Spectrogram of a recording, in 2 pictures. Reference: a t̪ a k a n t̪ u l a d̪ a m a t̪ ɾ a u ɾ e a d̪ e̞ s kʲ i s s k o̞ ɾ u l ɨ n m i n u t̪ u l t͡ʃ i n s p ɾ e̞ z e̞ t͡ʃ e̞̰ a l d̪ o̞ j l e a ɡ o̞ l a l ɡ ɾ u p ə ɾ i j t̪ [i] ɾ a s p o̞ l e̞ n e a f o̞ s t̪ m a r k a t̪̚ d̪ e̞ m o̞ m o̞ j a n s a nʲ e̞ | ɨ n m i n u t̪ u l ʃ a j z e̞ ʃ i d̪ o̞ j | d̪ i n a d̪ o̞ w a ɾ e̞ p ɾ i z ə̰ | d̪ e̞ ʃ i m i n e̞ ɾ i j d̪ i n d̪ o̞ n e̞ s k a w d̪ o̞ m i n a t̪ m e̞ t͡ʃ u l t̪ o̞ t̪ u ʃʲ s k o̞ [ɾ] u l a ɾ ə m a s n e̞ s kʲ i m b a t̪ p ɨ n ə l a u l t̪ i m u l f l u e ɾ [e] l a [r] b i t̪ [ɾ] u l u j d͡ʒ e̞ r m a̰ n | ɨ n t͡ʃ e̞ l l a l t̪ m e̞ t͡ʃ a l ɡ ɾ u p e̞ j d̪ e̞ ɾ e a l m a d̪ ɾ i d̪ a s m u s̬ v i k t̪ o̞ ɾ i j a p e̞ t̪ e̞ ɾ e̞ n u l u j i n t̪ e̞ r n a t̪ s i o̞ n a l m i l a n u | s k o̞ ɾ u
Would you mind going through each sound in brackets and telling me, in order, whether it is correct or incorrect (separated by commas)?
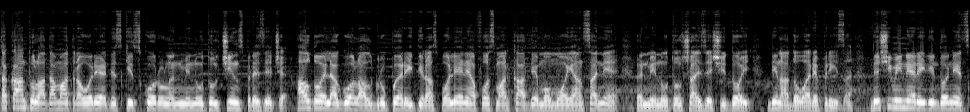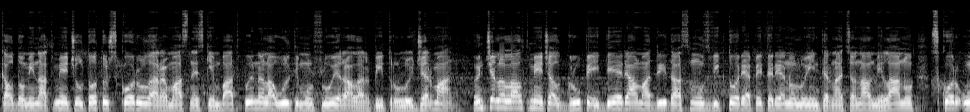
correct, correct, incorrect, correct, correct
